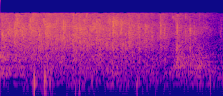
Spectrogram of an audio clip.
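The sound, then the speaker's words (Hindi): An audience applauds two performers steadily after their performance, a dense wash of many hands clapping at once, loud and sustained throughout before easing slightly toward the end. “हमारी दोनों कलाकारों को जोरदार तालियों से सम्मानित करें।”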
